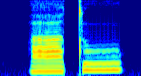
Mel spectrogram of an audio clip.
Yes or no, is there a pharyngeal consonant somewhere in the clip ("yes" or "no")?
no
